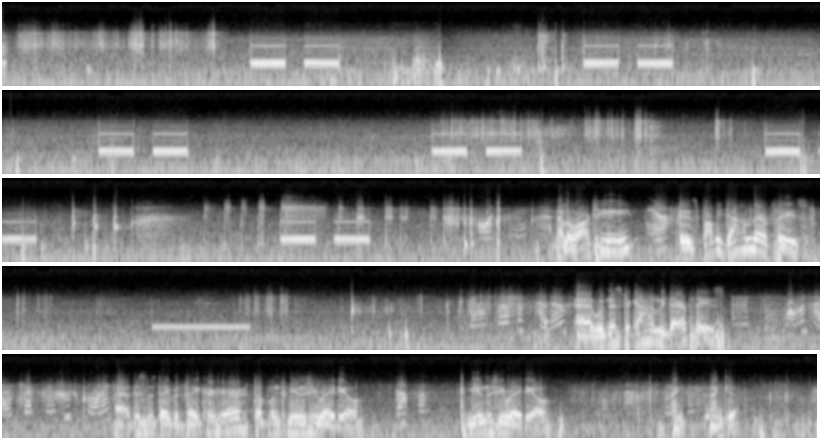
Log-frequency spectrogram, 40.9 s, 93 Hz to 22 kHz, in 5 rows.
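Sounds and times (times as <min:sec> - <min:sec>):
low steady hum: 0:00.0 - 0:40.8
telephone ringing tone heard down the line: 0:02.4 - 0:03.5, 0:05.8 - 0:06.9, 0:09.1 - 0:10.1, 0:12.4 - 0:13.6, 0:15.8 - 0:16.8, 0:19.2 - 0:20.2, 0:26.0 - 0:27.2
speech: 0:22.2 - 0:24.5, 0:30.4 - 0:32.0, 0:32.7 - 0:38.3, 0:39.4 - 0:40.3.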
